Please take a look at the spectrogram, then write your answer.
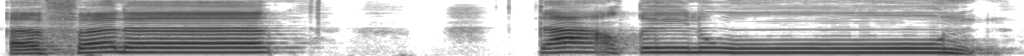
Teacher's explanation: افلا تعقلون، افلا، افلا، حمزہ کو نرم سے ادا کرنا ہے، فا کو نرم سے ادا کریں گے، لام کے ساتھ الف مدہ ہے ایک الف میں کھینچیں گے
